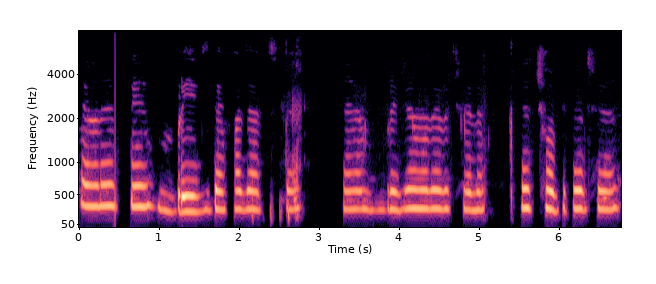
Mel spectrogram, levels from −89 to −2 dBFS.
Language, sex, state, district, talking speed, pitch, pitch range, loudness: Bengali, female, West Bengal, Malda, 95 wpm, 280 Hz, 275-295 Hz, -19 LUFS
